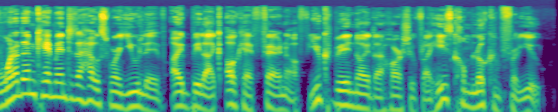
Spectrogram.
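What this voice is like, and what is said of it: Usual voice. Nothing is said of it.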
